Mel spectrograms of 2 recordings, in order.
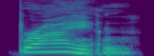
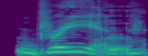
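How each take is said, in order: First: The name is said with English pronunciation. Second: The name is said with Danish pronunciation.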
